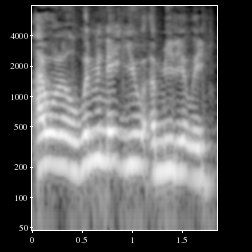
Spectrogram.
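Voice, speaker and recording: A man's voice: sits high, fast, a little mellow, dull audio. A young man chatting casually on a phone livestream, playful and giggly. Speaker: livestream host.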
